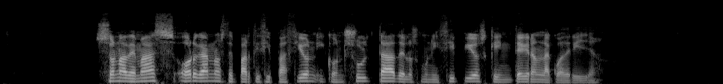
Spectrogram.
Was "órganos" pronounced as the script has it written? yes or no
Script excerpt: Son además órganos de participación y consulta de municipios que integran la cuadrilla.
yes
